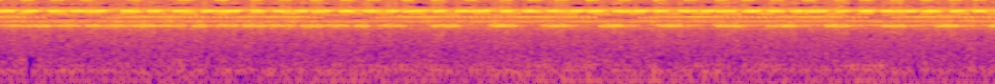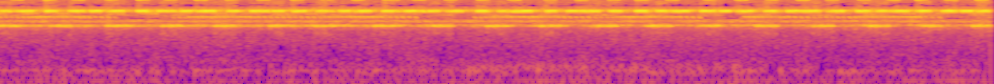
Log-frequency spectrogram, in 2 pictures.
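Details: A steady cricket chorus: high, tinkling pulses repeating rapidly over a continuous shrill ringing, with several tones stacked together and a constant loudness throughout.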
